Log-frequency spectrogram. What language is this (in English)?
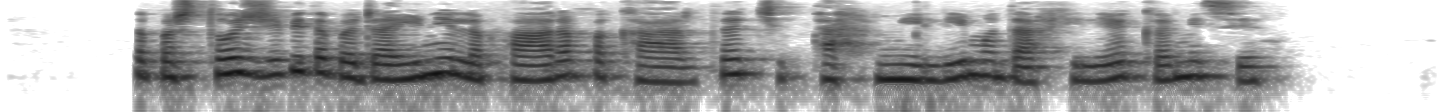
Pashto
